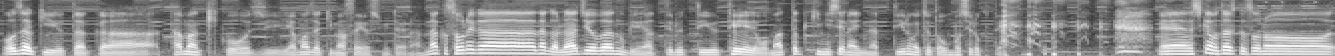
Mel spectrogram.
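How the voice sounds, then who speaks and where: Gravelly man chatting over soft music. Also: mid-range voice, big pitch swings, measured pace. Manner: chatty, rambling, laughs to himself. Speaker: podcast host. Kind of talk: solo talk radio looking back.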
